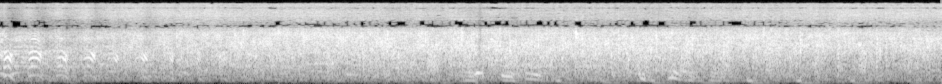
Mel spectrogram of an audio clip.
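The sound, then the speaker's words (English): Steady audience applause, a dense crackle of many hands clapping at constant loudness for the whole stretch, with no voices rising above it. “But I would like to ask you not to applaud because I'm going to have to start doing that next week if you continue to applaud, see?”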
